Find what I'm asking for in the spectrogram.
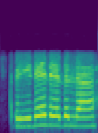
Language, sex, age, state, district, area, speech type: Malayalam, female, 18-30, Kerala, Wayanad, rural, conversation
